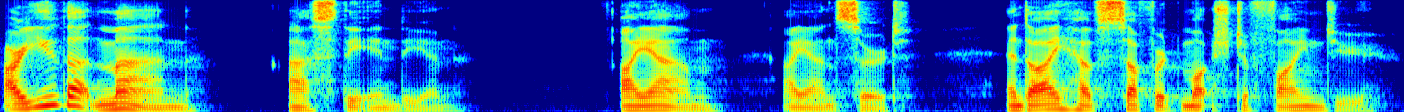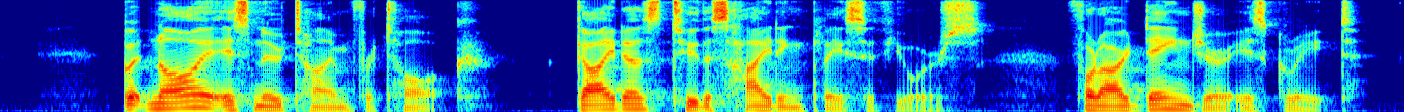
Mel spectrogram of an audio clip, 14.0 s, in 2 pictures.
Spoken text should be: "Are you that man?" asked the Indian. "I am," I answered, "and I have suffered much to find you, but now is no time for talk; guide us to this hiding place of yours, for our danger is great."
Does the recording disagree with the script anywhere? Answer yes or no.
no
